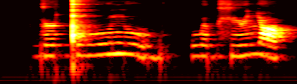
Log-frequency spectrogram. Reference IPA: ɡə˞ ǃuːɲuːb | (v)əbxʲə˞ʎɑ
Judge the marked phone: incorrect: w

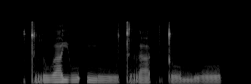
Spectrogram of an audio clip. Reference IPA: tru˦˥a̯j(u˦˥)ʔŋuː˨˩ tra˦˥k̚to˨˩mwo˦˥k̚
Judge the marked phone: correct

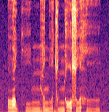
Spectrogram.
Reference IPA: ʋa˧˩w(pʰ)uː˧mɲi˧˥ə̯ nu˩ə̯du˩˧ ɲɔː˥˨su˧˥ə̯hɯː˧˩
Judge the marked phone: correct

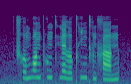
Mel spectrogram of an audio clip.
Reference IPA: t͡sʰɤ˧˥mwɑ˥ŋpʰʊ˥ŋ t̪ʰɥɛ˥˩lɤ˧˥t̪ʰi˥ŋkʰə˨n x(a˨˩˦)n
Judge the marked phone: correct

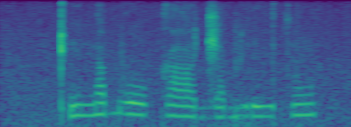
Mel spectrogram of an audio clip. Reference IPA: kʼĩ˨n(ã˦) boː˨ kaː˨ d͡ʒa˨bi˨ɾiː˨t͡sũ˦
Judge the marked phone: incorrect: a˦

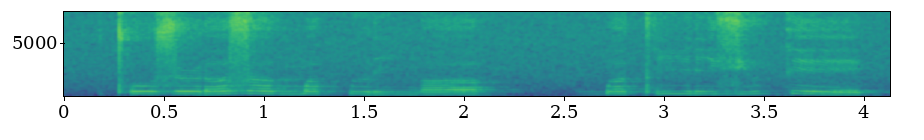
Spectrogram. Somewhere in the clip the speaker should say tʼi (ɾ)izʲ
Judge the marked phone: correct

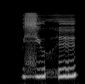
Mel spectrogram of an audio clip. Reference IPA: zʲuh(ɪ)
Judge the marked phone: correct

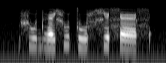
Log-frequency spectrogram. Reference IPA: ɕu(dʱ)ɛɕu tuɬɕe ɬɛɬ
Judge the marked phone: correct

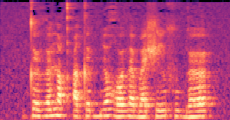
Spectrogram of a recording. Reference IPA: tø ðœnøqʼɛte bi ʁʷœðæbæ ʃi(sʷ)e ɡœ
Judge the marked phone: correct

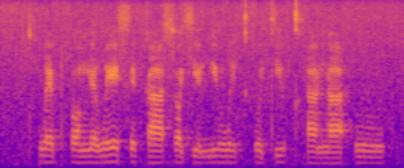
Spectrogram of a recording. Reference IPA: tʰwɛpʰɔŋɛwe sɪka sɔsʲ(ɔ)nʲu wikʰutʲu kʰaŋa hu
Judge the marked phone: correct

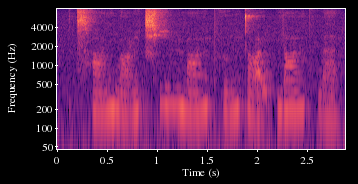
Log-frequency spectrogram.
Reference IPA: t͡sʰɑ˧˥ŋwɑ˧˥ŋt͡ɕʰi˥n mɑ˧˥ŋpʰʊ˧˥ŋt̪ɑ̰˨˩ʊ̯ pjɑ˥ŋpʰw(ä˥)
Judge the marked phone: incorrect: ä˨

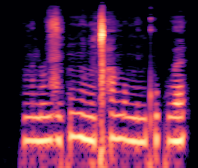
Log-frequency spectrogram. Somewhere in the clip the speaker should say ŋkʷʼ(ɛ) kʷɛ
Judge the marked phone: incorrect: e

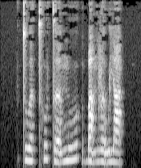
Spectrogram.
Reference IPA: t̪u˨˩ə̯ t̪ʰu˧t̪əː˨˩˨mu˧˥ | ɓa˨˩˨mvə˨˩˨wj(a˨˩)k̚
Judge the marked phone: correct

